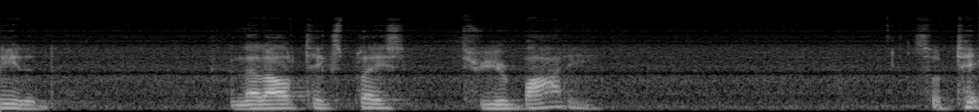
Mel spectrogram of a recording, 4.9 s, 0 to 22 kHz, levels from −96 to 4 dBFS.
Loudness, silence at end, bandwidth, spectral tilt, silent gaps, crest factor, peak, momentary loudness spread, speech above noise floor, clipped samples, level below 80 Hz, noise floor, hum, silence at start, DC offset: -33 LUFS; 0 s; 11.5 kHz; -6.5 dB/octave; none; 22 dB; -12 dBFS; 24 LU; 26 dB; under 0.1%; -84 dBFS; -58 dBFS; none; 0 s; under 0.1%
